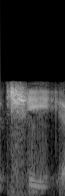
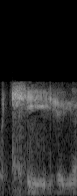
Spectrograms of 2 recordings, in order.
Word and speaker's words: chi: the kunini and the chi energy or key however people want to pronounce Chi uh Kundalini is not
